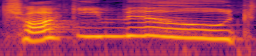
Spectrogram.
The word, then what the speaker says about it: Chalky M: Full name pronounced Chalky Milk.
